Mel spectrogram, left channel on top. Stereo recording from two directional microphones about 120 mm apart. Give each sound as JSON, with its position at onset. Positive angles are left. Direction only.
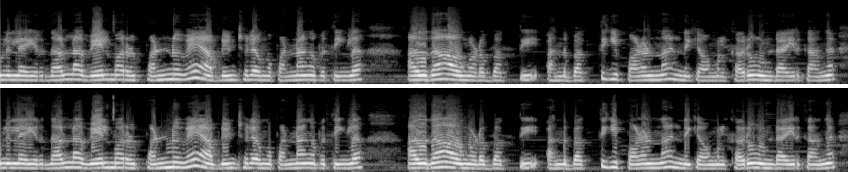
{"t": 0.0, "sound": "a woman's voice", "side_deg": -40}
